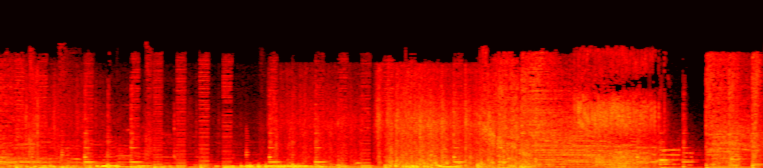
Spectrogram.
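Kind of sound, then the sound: bird, pigeons cooing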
